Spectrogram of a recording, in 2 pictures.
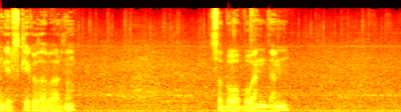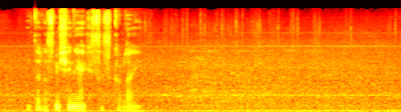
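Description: Footsteps tap on a hard platform floor.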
